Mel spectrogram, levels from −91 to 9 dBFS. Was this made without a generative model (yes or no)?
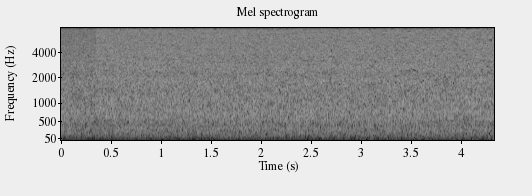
yes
